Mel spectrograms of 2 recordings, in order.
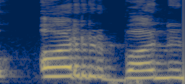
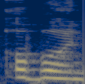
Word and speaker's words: urban: अर्बन का मतलब होता है, बस इसको अर्बन नहीं बोलते हैं, ये अबन है। क्या है? अबन है। और अबन बच्चा क्यों है? क्योंकि जब भी आर किसी वावल के बाद आता है तो आर का प्रोनाउंसिएशन नहीं होता है, तो इसका प्रोनाउंसिएशन है अबन।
